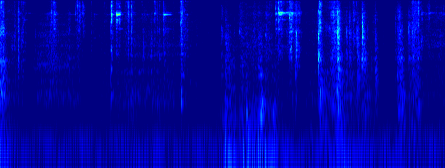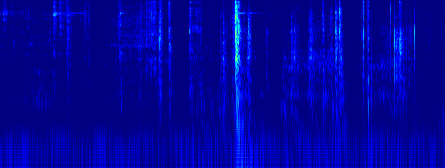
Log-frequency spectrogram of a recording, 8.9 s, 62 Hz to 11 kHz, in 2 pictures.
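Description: Truck keys for a 1979 Ford Ranger jangle close up in a cab, in several bright clinking bursts with small rattles between them, while nobody speaks.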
